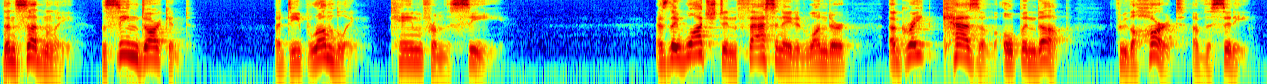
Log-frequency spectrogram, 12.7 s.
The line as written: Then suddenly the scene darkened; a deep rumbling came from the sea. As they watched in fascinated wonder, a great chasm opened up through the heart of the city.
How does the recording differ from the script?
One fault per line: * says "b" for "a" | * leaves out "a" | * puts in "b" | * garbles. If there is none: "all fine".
all fine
